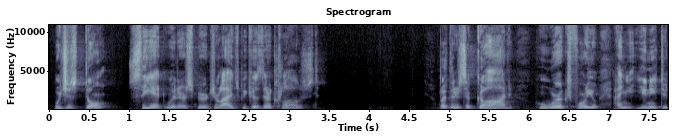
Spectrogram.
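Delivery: loud, high preaching push; fiery preaching. Acted. Preacher rousing the church, loud and high. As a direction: drive it home to the congregation.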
